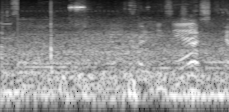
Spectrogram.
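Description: Low, steady outdoor background noise with a single click about half a second in and a short high-pitched beep just after it, then a person's voice starting briefly near the end.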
